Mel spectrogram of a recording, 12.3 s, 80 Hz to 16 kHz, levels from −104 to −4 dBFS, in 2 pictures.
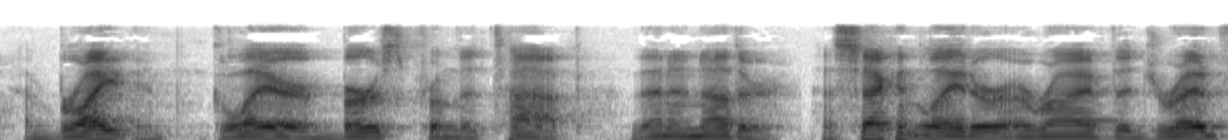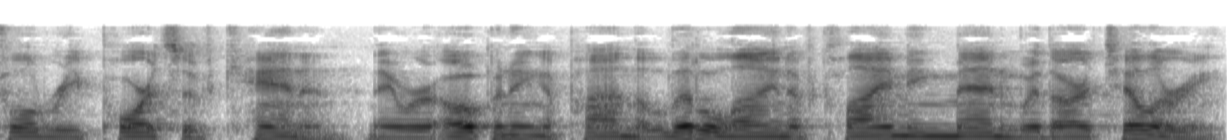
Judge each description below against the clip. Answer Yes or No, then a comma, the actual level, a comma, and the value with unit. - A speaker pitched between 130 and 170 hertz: No, low, 100 Hz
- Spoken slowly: No, average, 155 wpm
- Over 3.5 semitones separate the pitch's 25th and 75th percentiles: No, average, 3.0 semitones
